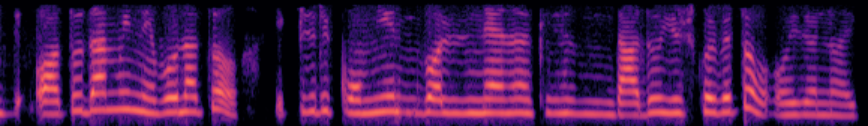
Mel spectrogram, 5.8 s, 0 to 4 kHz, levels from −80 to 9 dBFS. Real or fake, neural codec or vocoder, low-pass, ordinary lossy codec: real; none; 3.6 kHz; MP3, 32 kbps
